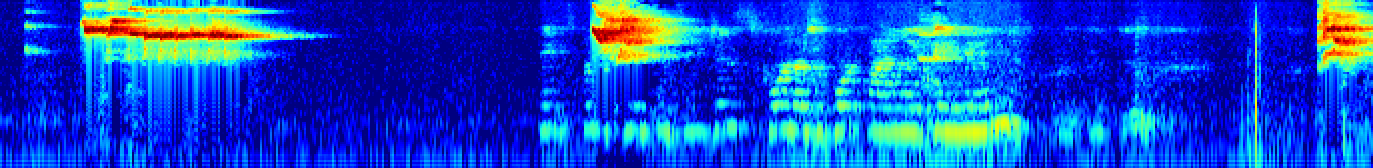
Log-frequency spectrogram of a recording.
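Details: Female peach-faced lovebird at home singing to the TV: a long shrill screech of over a second, then further sharp bursts, with television voices and a single click in the gaps.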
